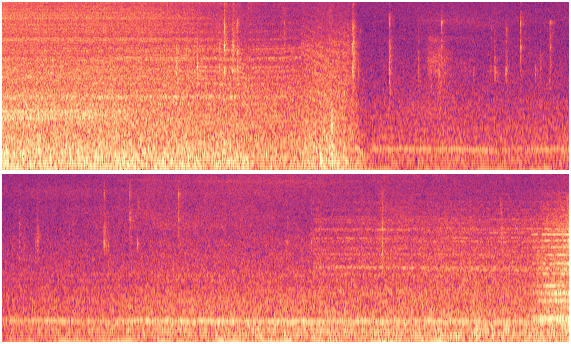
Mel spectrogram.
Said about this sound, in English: Got the train moving.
